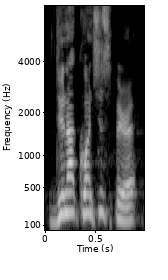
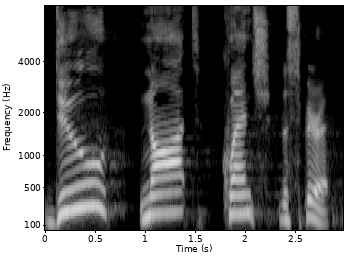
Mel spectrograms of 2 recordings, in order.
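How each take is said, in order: First: Said in the usual way. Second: Each word drawn out slowly; slow solemn reading. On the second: Shown as a demonstration. Pastor slowly reading scripture to the congregation, solemn and drawn out. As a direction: read it slow and weighty, like scripture. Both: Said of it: "Notice what he says".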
